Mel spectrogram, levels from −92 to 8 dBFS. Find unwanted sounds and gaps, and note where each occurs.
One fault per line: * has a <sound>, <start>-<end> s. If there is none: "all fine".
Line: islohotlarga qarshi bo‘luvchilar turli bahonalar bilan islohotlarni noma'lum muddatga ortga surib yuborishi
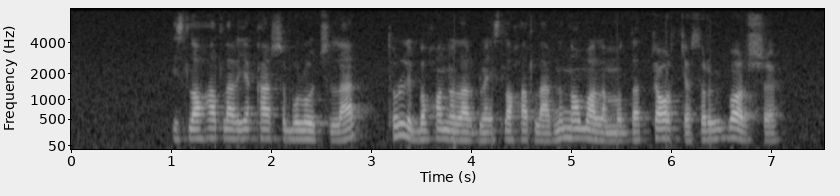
all fine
